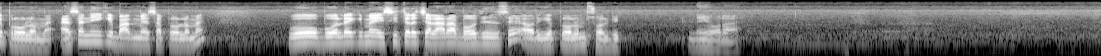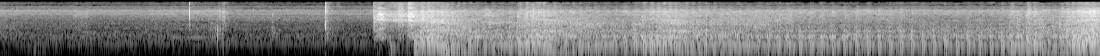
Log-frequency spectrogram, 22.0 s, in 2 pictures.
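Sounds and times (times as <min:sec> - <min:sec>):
motorcycle engine starting and idling: 0:14.7 - 0:22.0.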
